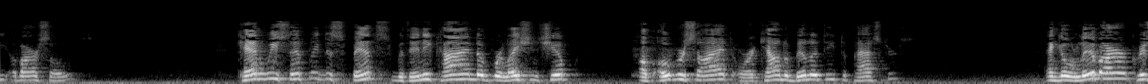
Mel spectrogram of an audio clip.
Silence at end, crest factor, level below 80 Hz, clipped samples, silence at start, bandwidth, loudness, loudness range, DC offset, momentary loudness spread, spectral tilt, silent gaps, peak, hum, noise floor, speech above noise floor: 0 s; 16 dB; -44 dBFS; under 0.1%; 0 s; 8 kHz; -14 LUFS; 5 LU; under 0.1%; 15 LU; -7 dB/octave; none; 0 dBFS; none; -45 dBFS; 31 dB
